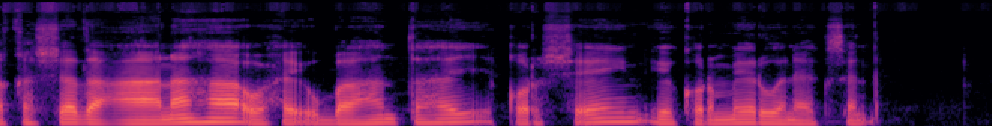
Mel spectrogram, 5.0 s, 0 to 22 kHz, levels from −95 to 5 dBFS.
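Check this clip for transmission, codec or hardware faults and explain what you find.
One fault appears near the end of the speech, from 4.59 to 4.81 s: comfort noise in place of the background. For about 220 ms the faint room tone, sitting about 52 dB below the loudest speech, turns into a smooth, featureless hiss at the same level, losing the small variations of the real background. This is likely discontinuous transmission, as in Opus DTX: the sender's voice detector paused the stream and the receiver filled the gap with synthetic noise shaped to match.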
